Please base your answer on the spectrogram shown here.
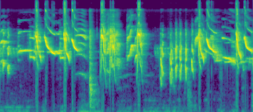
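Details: Bred white-rumped shama from Cirebon singing nonstop: sharp downslurred whistles, harsh noisy bursts and fast rattling trills, with occasional short pauses.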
